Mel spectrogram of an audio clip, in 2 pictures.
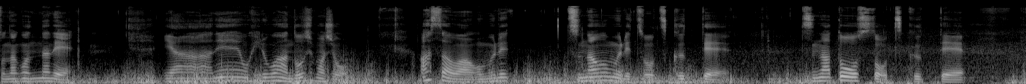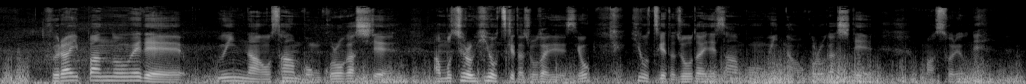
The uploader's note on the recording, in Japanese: (爆音注意)。本収録した帰り道、強風の中ふつうにしゃべります。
